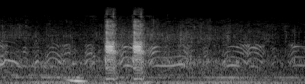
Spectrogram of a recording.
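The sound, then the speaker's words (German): Two loud, harsh duck quacks in quick succession as the ducks are fed bread, over a steady background of softer warbling bird calls and faint ambient noise. “Noch ein Stück Brot für die Enten”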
